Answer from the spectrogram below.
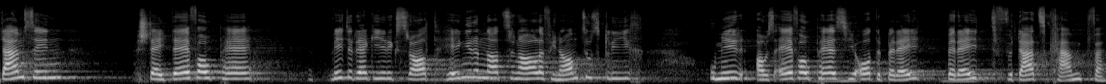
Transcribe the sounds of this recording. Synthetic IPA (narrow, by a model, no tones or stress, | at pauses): id̥æmsɪn | ʃtɛɪt̚teːfɔʊpʰeː | ʋɪdərːɛɡiːəɾɪksrɑːt̪hɪŋəɾəmnɑt͡sjonɑːləfinɑnt͡suskliːχ | umɪːɾɑwseːfɔʊpʰeːsiʔɔd̪əbɾɛɪb̥eɾɛɪtfʏɾd̥æːt͡skʰæmfə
